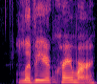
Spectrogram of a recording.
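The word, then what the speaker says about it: Liviya Kraemer: So if the people want to find me, it's, Livia Kramer, just my name, which is spelled very strangely, LIVIYAKRAEMER.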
